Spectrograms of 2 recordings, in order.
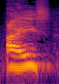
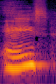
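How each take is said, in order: First: The word does not rhyme with 'ace'. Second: The word rhymes with 'ace'.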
